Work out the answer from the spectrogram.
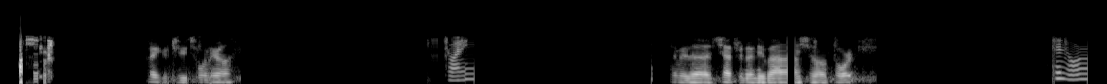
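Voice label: Police Northeast District Disp, radio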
